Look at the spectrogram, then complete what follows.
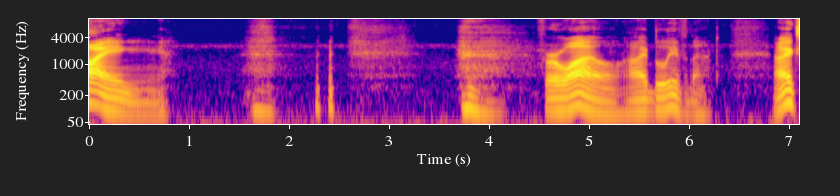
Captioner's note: sigh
